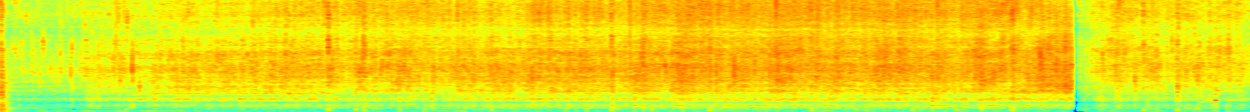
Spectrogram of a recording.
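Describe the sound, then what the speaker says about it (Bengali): Garlic paste and onions fry in a pan for a Bengali koi fish curry, giving a steady, close hiss of sizzling with light stirring throughout, broken by a brief drop near the end. "রসুনটা কিছুক্ষণ ভেজে নেওয়ার পর দিয়ে দিচ্ছি আদা বাটা আর দিচ্ছি পেঁয়াজ বাটা।"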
